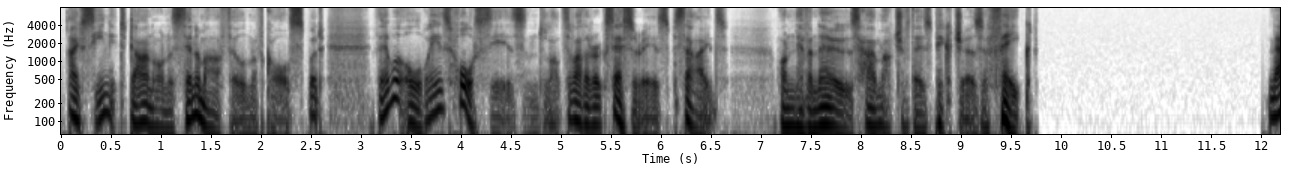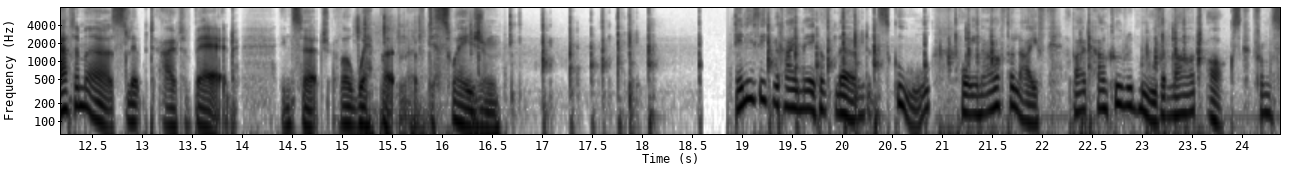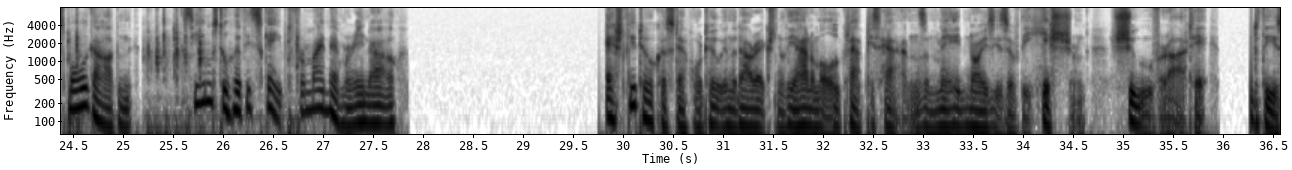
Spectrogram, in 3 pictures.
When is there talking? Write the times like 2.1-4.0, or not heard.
0.1-9.7, 12.0-16.6, 18.9-27.9, 29.8-36.5.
